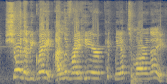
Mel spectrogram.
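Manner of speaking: very high, eager mock female voice; imitated woman. Attractive lady accepting Sam's dinner invitation, in imitated high voice. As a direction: put on a high-pitched lady's voice. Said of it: "and she's like".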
